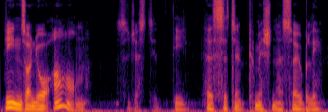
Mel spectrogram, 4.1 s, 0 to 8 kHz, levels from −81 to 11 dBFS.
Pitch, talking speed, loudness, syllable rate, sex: 95 Hz, 145 wpm, -19 LUFS, 5.7 syllables/s, male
